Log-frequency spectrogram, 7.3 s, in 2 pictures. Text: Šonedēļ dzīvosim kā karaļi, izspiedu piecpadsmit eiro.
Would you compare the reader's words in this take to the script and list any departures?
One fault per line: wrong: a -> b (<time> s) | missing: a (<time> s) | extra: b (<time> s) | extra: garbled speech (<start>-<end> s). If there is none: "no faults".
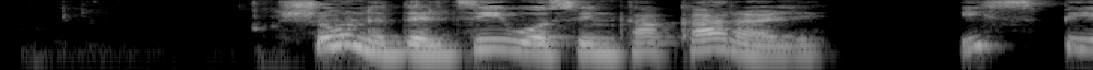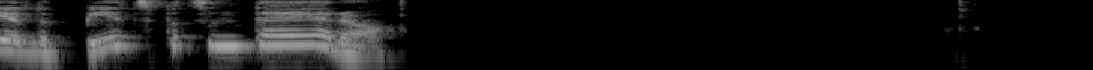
no faults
